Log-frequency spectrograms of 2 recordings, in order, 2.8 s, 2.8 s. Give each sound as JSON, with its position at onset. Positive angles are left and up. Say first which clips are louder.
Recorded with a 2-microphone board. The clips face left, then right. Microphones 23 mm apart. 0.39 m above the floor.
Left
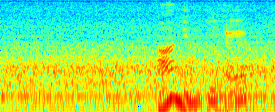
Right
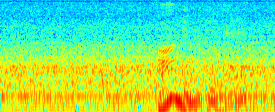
{"t": 1.6, "sound": "a man speaking", "louder": "left 3 dB", "side_deg": 20}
